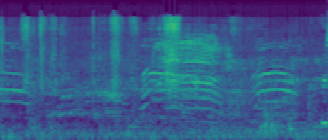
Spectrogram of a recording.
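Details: Cats meeting a black cat that lives at a pagoda: a series of short and drawn-out meows, some overlapping, with a woman's voice greeting the cats softly and faint rustling.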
